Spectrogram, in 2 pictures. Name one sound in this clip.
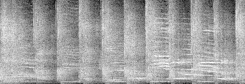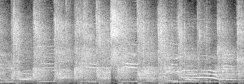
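A crowd claps in a steady rhythm in an echoing hall.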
